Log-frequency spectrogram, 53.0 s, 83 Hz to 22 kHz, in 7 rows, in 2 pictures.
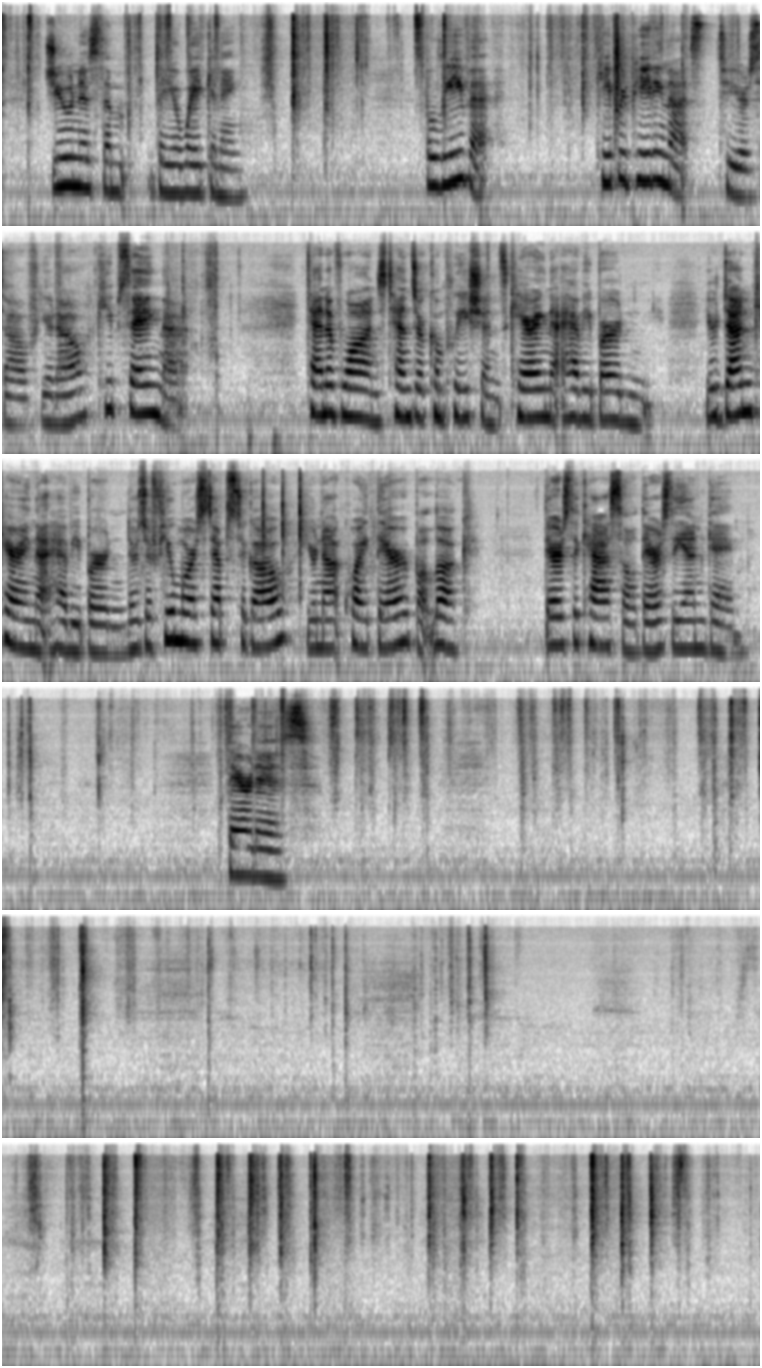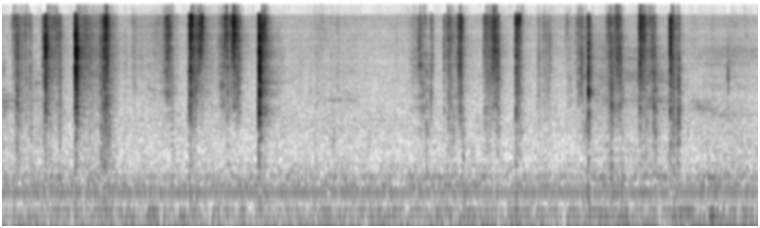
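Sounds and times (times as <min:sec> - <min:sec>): cards being shuffled: 0:00.0 - 0:06.9, 0:09.2 - 0:09.9, 0:22.8 - 0:35.3, 0:37.0 - 0:48.3, 0:49.6 - 0:52.4.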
